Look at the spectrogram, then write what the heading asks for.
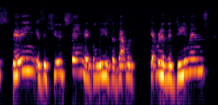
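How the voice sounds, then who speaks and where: A woman with a Boston accent and ordinary pitch variation. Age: 60s. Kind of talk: talk with Q&A on a video call. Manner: halting, with frequent fillers and restarts.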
